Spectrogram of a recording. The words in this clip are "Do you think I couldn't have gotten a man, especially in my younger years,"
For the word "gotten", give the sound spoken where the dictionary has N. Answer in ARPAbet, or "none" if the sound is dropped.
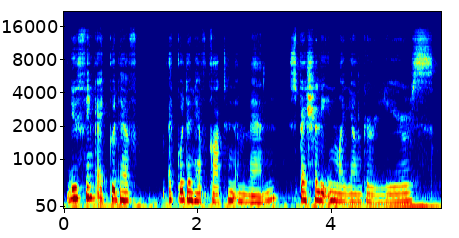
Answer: N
